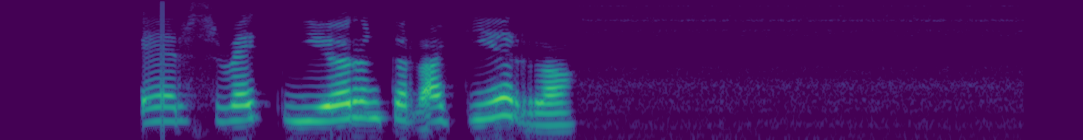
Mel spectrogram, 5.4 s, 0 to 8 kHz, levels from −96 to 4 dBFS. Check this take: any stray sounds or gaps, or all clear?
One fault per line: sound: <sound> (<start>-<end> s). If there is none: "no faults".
no faults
